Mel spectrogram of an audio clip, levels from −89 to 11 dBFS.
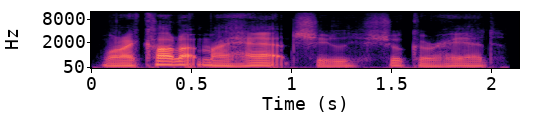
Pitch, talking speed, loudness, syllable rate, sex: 110 Hz, 280 wpm, -20 LUFS, 5.1 syllables/s, male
